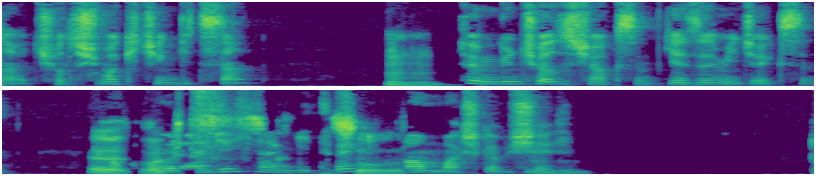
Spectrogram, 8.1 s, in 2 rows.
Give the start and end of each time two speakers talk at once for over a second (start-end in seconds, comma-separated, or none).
4.6-6.1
